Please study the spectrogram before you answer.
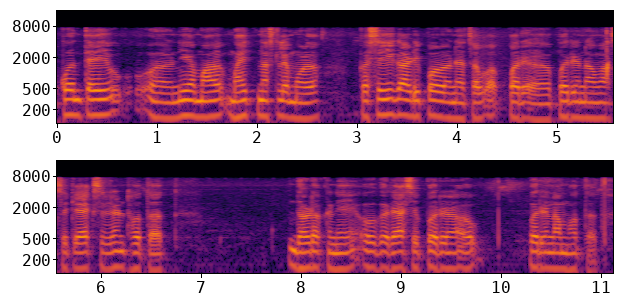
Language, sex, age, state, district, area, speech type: Marathi, male, 45-60, Maharashtra, Osmanabad, rural, spontaneous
